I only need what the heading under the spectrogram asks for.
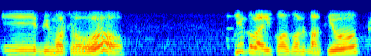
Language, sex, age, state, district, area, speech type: Nepali, male, 30-45, West Bengal, Kalimpong, rural, conversation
